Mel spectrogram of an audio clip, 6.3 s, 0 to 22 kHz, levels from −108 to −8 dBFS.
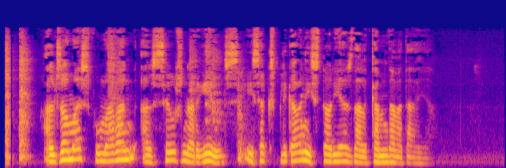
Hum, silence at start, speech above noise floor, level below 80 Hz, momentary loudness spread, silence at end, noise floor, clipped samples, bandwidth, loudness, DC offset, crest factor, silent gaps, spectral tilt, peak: none; 0.05 s; 40 dB; -68 dBFS; 7 LU; 1 s; -61 dBFS; under 0.1%; 11.5 kHz; -22 LUFS; under 0.1%; 18 dB; none; -4.5 dB/octave; -4 dBFS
